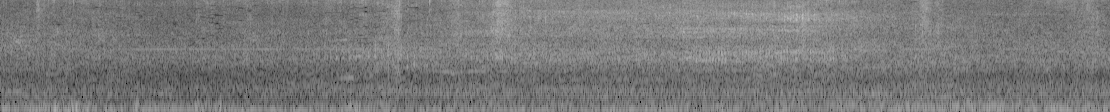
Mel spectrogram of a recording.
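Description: Steady low hum of a car engine running, in street traffic.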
